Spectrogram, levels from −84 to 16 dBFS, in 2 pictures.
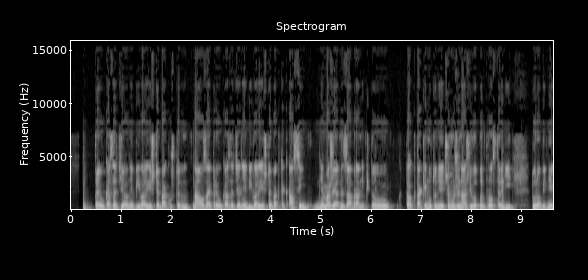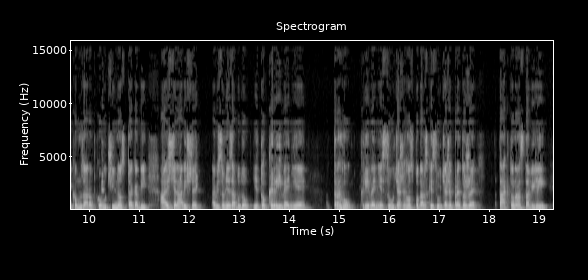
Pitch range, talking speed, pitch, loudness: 110-135 Hz, 150 wpm, 120 Hz, -16 LUFS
